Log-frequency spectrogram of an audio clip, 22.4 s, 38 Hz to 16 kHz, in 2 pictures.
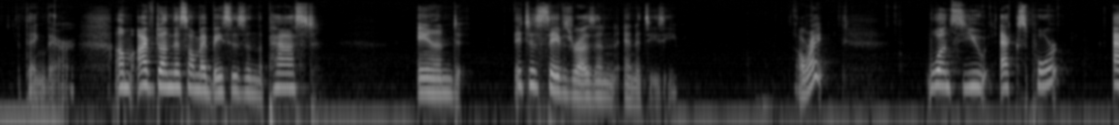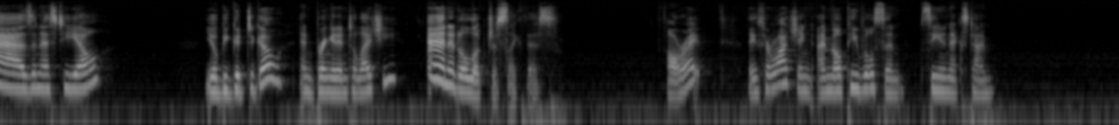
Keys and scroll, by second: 13.8 alt+Tab, 14.4 alt+Tab.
